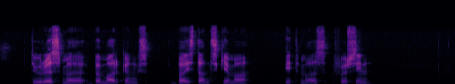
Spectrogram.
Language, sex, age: Afrikaans, male, 18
